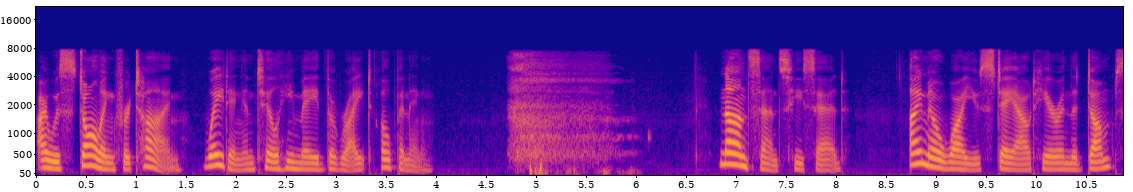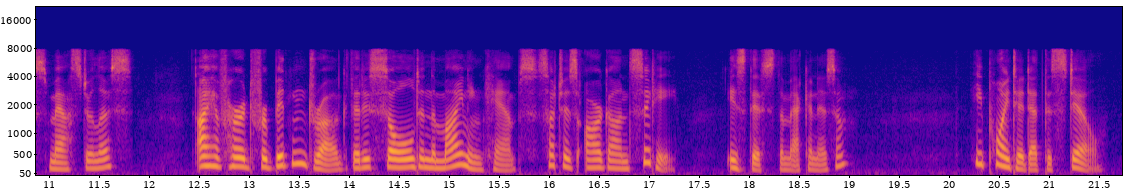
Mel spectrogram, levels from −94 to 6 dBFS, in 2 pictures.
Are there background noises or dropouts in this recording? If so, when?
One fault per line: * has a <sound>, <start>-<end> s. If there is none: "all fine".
* has a sigh, 4.7-6.2 s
